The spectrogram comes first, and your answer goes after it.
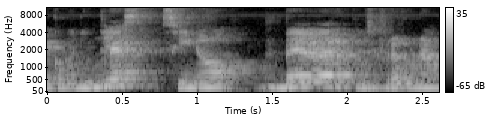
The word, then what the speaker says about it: Weber: O sea, fíjense que yo no le digo Weber como si fuera una W como en inglés, sino Weber como si fuera una B corta, eso porque es alemán, y en Alemania la W se pronuncia como B.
